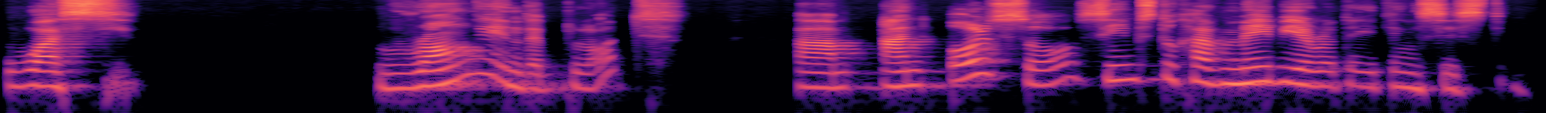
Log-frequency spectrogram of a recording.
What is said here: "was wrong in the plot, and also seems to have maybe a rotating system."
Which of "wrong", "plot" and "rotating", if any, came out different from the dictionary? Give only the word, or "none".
none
